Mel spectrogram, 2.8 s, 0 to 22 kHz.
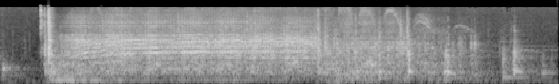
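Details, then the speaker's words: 1965 Datsun 320 pickup, sat abandoned over 30 years, cranking evenly but never firing: points open and close yet no spark reaches the plugs; something is grounding out, possibly a newer wire chafing. Crank, no start, no spark. "they're definitely opening and closing they ain't sparking though but we're still sparking here something's grounding out"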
